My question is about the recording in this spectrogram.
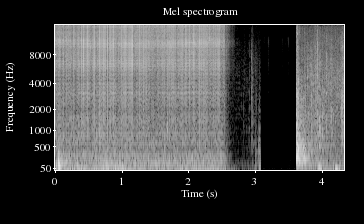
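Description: Sound effects for an animated logo: a steady electric buzz with static hiss, as of a flickering neon sign, which fades out about two and a half seconds in. After a short silence, a sudden hit with crackling comes in near the end.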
